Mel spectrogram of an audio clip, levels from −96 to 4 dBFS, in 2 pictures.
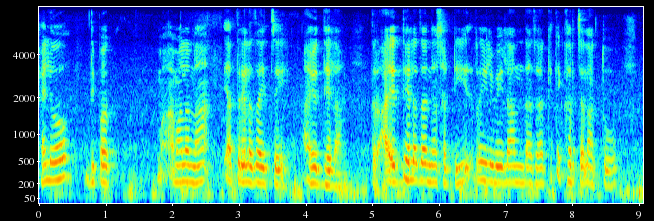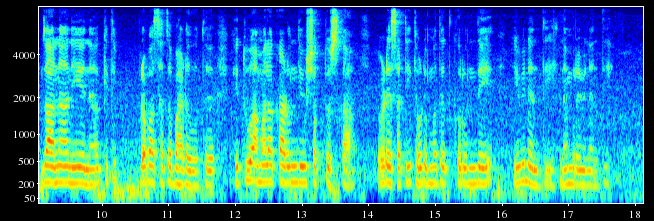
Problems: none marked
